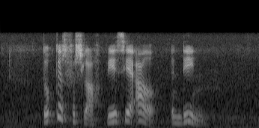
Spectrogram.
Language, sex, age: Afrikaans, female, 21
